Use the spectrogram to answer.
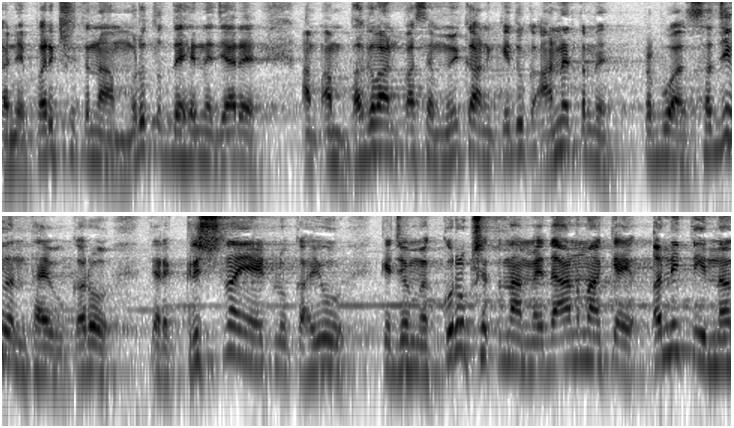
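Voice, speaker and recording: This man's pitch sits fairly high, with ordinary variation. There is noticeable background noise behind him. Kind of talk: religious discourse.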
